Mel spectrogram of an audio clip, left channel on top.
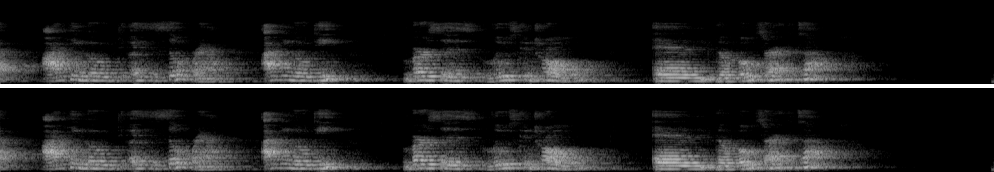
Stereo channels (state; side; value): normal; both; correlation 0.79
